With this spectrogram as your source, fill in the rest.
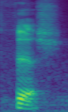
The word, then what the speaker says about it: Ghoti: I always forget, this is just pronounced Fish. So Fish Runick.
